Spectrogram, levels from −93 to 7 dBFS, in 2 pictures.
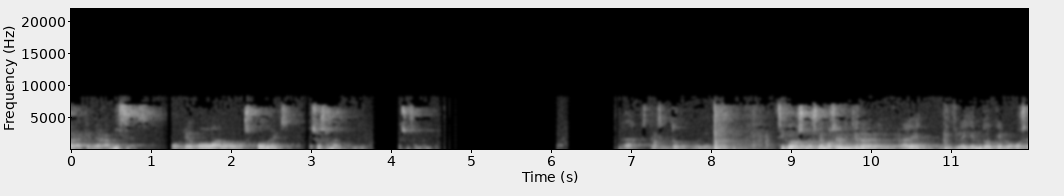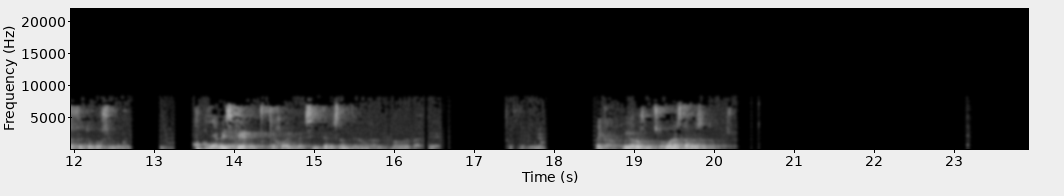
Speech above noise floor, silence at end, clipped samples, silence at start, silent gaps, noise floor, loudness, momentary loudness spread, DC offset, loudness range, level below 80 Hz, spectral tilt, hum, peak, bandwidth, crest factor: over 68 dB; 3.9 s; under 0.1%; 0 s; 3.80-4.08 s, 4.69-6.07 s, 6.23-6.80 s, 12.76-13.07 s, 13.27-13.48 s, 16.64-17.39 s, 17.93-18.50 s; under -90 dBFS; -22 LUFS; 21 LU; under 0.1%; 18 LU; -64 dBFS; -4.5 dB/octave; none; -2 dBFS; 8.2 kHz; 22 dB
